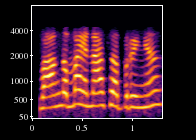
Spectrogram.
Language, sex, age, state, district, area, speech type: Tamil, female, 18-30, Tamil Nadu, Madurai, rural, conversation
